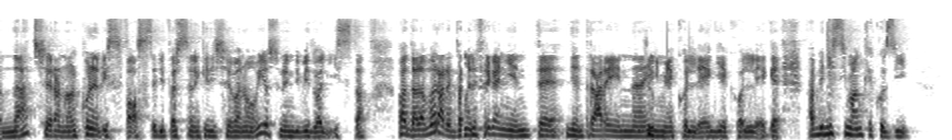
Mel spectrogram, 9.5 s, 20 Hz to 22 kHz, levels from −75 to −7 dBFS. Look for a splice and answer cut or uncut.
cut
